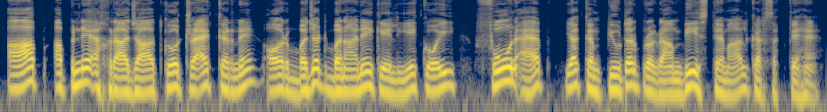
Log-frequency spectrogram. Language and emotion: Urdu, neutral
